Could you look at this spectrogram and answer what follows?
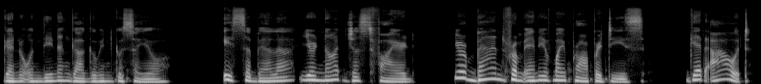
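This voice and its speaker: A woman's voice: low voice, lively intonation, a little slow, warm tone, no echo, clean studio sound. Woman voicing a cold, furious betrayed tycoon. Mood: cold anger. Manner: cold, scornful, accusing. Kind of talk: audio drama dialogue.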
